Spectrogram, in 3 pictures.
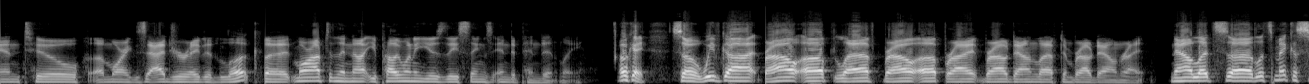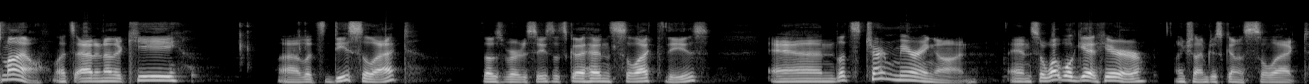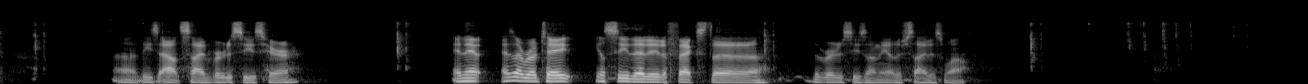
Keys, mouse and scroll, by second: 14.0 click, 15.4 Tab, 16.0 a, 19.1 l, 22.0 click, 24.6 click, 26.4 b, 30.1 r, 33.3 click, 33.8 g, 37.5 ctrl+z, 37.9 ctrl+KP_Add, 38.5 ctrl+KP_Add.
